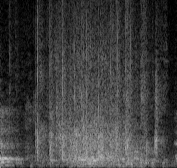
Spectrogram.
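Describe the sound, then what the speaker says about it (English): An audience claps in a dense burst of applause that swells and fades, with crowd murmur mixed in around it. "Please hold your applause until the whole group is standing."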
